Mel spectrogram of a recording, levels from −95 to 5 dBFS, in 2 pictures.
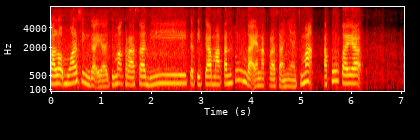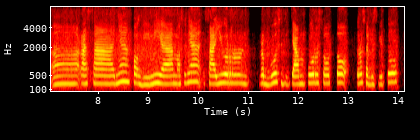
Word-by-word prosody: Kalau 245 Hz, +1 st, +5 dB
mual 260 Hz, +5 st, +2 dB
sih -, -, -7 dB
nggak 215 Hz, -, -1 dB
ya 170 Hz, -, -2 dB
cuma 240 Hz, +2 st, 0 dB
kerasa 230 Hz, +1 st, +1 dB
di 220 Hz, +3 st, -6 dB, 0.7 s
ketika 230 Hz, +1 st, +1 dB
makan 230 Hz, +1 st, +1 dB
tuh 340 Hz, -, -8 dB
nggak -, -, +3 dB
enak 195 Hz, -1 st, -2 dB
rasanya, 180 Hz, -1 st, -3 dB
cuma 290 Hz, +6 st, +3 dB, 0.3 s
aku 230 Hz, +8 st, -1 dB, 0.2 s
kayak, 250 Hz, -1 st, +5 dB, 0.9 s
eee, 240 Hz, +2 st, -2 dB
rasanya 245 Hz, +2 st, +3 dB, 0.2 s
kok 270 Hz, -3 st, 0 dB
gini 215 Hz, +4 st, -2 dB
ya. 235 Hz, 0 st, +5 dB, 0.2 s
Maksudnya 265 Hz, +6 st, 0 dB, 0.3 s
sayur 255 Hz, +3 st, +4 dB, 0.6 s
rebus 255 Hz, +3 st, -1 dB
dicampur 240 Hz, +3 st, +2 dB
soto 265 Hz, +1 st, -1 dB, 0.3 s
terus 265 Hz, +2 st, -4 dB
habis 225 Hz, -3 st, -5 dB
gitu, 280 Hz, +6 st, -1 dB
245 Hz, 125 wpm, -25 LUFS, 230-260 Hz, 0.9 s, Kalau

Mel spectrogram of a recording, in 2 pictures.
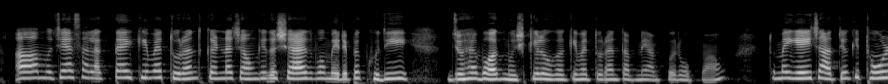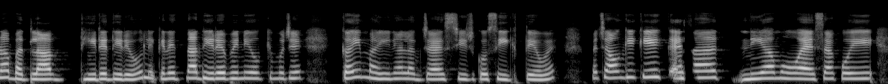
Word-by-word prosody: अ, 290 Hz, +2 st, +2 dB
मुझे 295 Hz, +1 st, -5 dB
ऐसा 320 Hz, 0 st, -5 dB
लगता 290 Hz, +2 st, -4 dB
है 315 Hz, 0 st, +1 dB
कि 305 Hz, +1 st, -5 dB
मैं 310 Hz, +1 st, -3 dB
तुरंत 270 Hz, +1 st, -2 dB
करना 280 Hz, 0 st, -2 dB
चाहूँगी 265 Hz, 0 st, -4 dB
तो -, -, -2 dB
शायद 270 Hz, 0 st, +4 dB
वो 275 Hz, 0 st, -5 dB
मेरे 255 Hz, -2 st, -1 dB
पे 290 Hz, -, -4 dB
खुद 250 Hz, -5 st, -4 dB
ही 265 Hz, 0 st, 0 dB, 0.4 s
जो 240 Hz, +3 st, 0 dB
है 270 Hz, +2 st, +1 dB
बहुत 240 Hz, -2 st, +3 dB
मुश्किल 245 Hz, +2 st, -1 dB
होगा, 230 Hz, -1 st, -1 dB
कि 235 Hz, +2 st, -7 dB
मैं 235 Hz, 0 st, -3 dB
तुरंत 230 Hz, 0 st, -7 dB
अपने 220 Hz, -1 st, -7 dB
आप 205 Hz, -1 st, -10 dB
को -, -, -9 dB
रोक 210 Hz, -2 st, -11 dB
पाऊँ। 250 Hz, +6 st, -12 dB, 0.4 s
तो 275 Hz, -, -10 dB
मैं 290 Hz, +1 st, -2 dB
यही 275 Hz, 0 st, +5 dB
चाहती 275 Hz, -3 st, -1 dB
हूँ 285 Hz, -, -7 dB
कि 335 Hz, -, -5 dB
थोड़ा 295 Hz, +2 st, +2 dB
बदलाव 240 Hz, -2 st, +4 dB, 0.3 s
धीरे-धीरे 240 Hz, -1 st, +3 dB
हो, 240 Hz, +5 st, 0 dB
लेकिन 295 Hz, -4 st, -3 dB
इतना 270 Hz, +2 st, +3 dB
धीरे 275 Hz, -1 st, +4 dB
भी 275 Hz, 0 st, -1 dB
नहीं 280 Hz, +1 st, -2 dB
हो 275 Hz, -, -1 dB
कि 275 Hz, -, -10 dB
मुझे 280 Hz, +2 st, -2 dB, 0.4 s
कई 295 Hz, +4 st, +2 dB
महीने 265 Hz, -4 st, -1 dB
लग 255 Hz, -3 st, -2 dB
जाएँ 240 Hz, 0 st, +3 dB
इस 235 Hz, -, -4 dB
चीज़ 230 Hz, -2 st, -3 dB
को 240 Hz, +1 st, 0 dB
सीखते 230 Hz, -1 st, -1 dB
हुए। 215 Hz, +3 st, 0 dB
मैं 290 Hz, 0 st, -13 dB
चाहूँगी 310 Hz, +2 st, +1 dB
कि 340 Hz, 0 st, +8 dB
एक 335 Hz, -2 st, -7 dB
ऐसा 310 Hz, +2 st, +3 dB, 0.3 s
नियम 275 Hz, +4 st, +3 dB
हो, 265 Hz, -1 st, +1 dB
ऐसा 255 Hz, +1 st, +4 dB
कोई 265 Hz, 0 st, 0 dB
अ, -, -, -22 dB
265 Hz, 225 wpm, -19 LUFS, 240-285 Hz, 0.4 s, कि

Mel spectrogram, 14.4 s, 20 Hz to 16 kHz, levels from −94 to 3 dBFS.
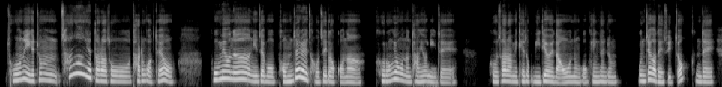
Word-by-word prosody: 저는 245 Hz, +5 st, 0 dB
이게 220 Hz, -3 st, +2 dB
좀 235 Hz, -2 st, -3 dB
상황에 420 Hz, 0 st, +2 dB
따라서 200 Hz, -3 st, +1 dB
다른 220 Hz, +2 st, -2 dB
것 215 Hz, -, +2 dB
같아요. 210 Hz, -1 st, 0 dB, 0.7 s
보면은 270 Hz, -2 st, +3 dB
이제 195 Hz, +1 st, +1 dB
뭐 185 Hz, -1 st, -1 dB
범죄를 220 Hz, -, +4 dB
저질렀거나 180 Hz, -3 st, -2 dB, 0.2 s
그런 210 Hz, +2 st, -3 dB
경우는 240 Hz, -9 st, +1 dB
당연히 190 Hz, 0 st, -3 dB
이제 175 Hz, -1 st, -7 dB, 0.6 s
그 190 Hz, -2 st, -4 dB
사람이 205 Hz, -2 st, +1 dB
계속 195 Hz, 0 st, -4 dB
미디어에 190 Hz, +1 st, +1 dB
나오는 180 Hz, +1 st, 0 dB
거 170 Hz, -2 st, -4 dB
굉장히 190 Hz, 0 st, -3 dB
좀 180 Hz, -1 st, -6 dB, 0.4 s
문제가 220 Hz, +3 st, +4 dB
될 185 Hz, -3 st, 0 dB
수 180 Hz, -, -9 dB
있죠. 175 Hz, -, -1 dB
근데 185 Hz, -3 st, -3 dB
200 Hz, 280 characters per minute, -24 LUFS, 185-230 Hz, 0.7 s, 범죄를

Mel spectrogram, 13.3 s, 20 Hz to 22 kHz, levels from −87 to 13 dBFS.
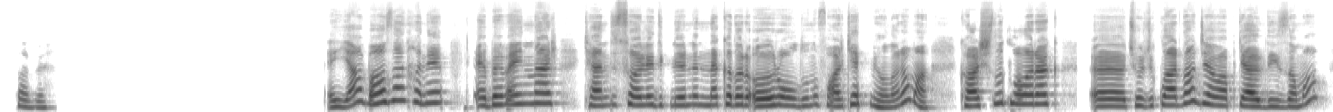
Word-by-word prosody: Tabii. 210 Hz, -4 st, -10 dB, 2.7 s
E, 215 Hz, -, -4 dB
ya, 255 Hz, -, -1 dB
bazen, 405 Hz, +6 st, +3 dB
hani, 375 Hz, -1 st, -1 dB, 0.3 s
ebeveynler 335 Hz, +6 st, +2 dB, 0.3 s
kendi 275 Hz, +2 st, -1 dB
söylediklerinin 290 Hz, -1 st, -1 dB
ne 290 Hz, 0 st, -1 dB
kadar 300 Hz, -1 st, +2 dB
ağır 270 Hz, 0 st, +4 dB
olduğunu 275 Hz, +1 st, -1 dB
fark 250 Hz, -1 st, -2 dB
etmiyorlar 275 Hz, -8 st, -2 dB
ama 210 Hz, -, -2 dB, 0.3 s
karşılıklı 300 Hz, +7 st, +1 dB
olarak, 330 Hz, +1 st, +3 dB, 0.3 s
eee, 250 Hz, 0 st, +2 dB
çocuklardan 285 Hz, -, 0 dB
cevap 280 Hz, -5 st, 0 dB
geldiği 240 Hz, -2 st, +3 dB
zaman 245 Hz, -, -4 dB
290 Hz, 100 wpm, -21 LUFS, 255-330 Hz, 2.7 s, ağır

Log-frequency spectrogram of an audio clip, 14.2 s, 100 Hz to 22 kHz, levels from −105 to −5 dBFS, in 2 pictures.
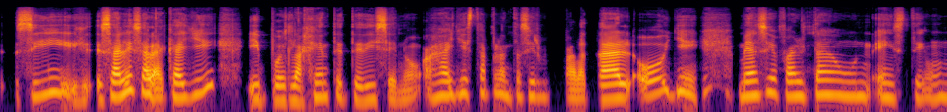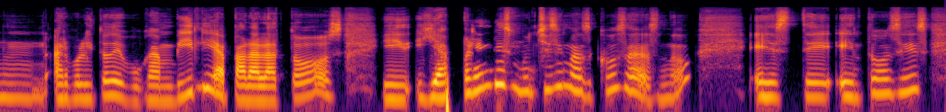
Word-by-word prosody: sí, 260 Hz, +7 st, +1 dB
sales 255 Hz, +6 st, +7 dB
a -, -, +7 dB
la -, -, +5 dB
calle, 225 Hz, -, 0 dB, 0.2 s
y, 190 Hz, -, -2 dB
pues, 180 Hz, -1 st, -5 dB
la 175 Hz, -2 st, +1 dB
gente 205 Hz, +4 st, -5 dB
te 185 Hz, -2 st, -6 dB
dice, 180 Hz, -, +3 dB
¿no? 95 Hz, +3 st, -9 dB
"Ay, 220 Hz, +3 st, -2 dB
esta 245 Hz, 0 st, -1 dB
planta 225 Hz, -2 st, -8 dB
sirve 210 Hz, -1 st, -4 dB
para 100 Hz, -1 st, -3 dB
tal, 190 Hz, -, +6 dB
oye, 255 Hz, +2 st, -2 dB, 0.3 s
me 215 Hz, -, +2 dB
hace 245 Hz, +3 st, +2 dB
falta 225 Hz, +1 st, -2 dB
un, 215 Hz, -1 st, -6 dB
este, 195 Hz, -1 st, -5 dB
un 200 Hz, +1 st, -10 dB
arbolito 195 Hz, +2 st, -2 dB
de 225 Hz, -1 st, +2 dB
buganvilia 185 Hz, -, 0 dB
para 180 Hz, -3 st, +5 dB
la 170 Hz, 0 st, +5 dB
tos", 210 Hz, +4 st, -2 dB, 0.3 s
y 190 Hz, -1 st, -2 dB
y 205 Hz, +1 st, +1 dB
aprendes 320 Hz, -, +3 dB
muchísimas 290 Hz, -1 st, -1 dB
cosas, 275 Hz, -, -3 dB
¿no? 190 Hz, +1 st, -8 dB, 0.5 s
Este, 210 Hz, 0 st, 0 dB
entonces, 245 Hz, +7 st, -3 dB
210 Hz, 165 wpm, -24 LUFS, 195-250 Hz, 0.5 s, sales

